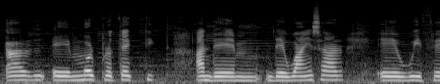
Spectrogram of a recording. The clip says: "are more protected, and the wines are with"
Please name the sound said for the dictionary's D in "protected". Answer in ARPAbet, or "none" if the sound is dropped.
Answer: none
